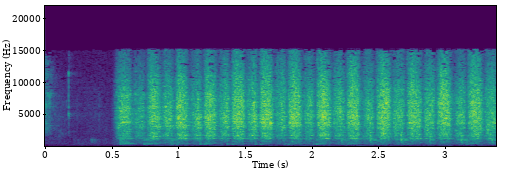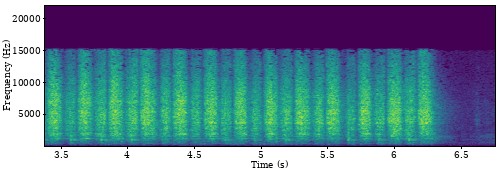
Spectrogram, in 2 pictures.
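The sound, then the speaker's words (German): Potatoes being grated on a grater: a steady run of quick, rasping scrapes, loud and harsh, repeating in a fast, even rhythm for about six seconds with no talking. “man merkt auf jeden Fall, dass die Kartoffeln, wenn man die dann über die Reibe zieht, relativ schnell dann auch einfach Wasser ziehen.”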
